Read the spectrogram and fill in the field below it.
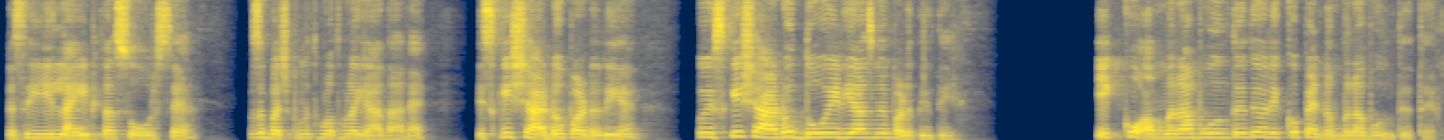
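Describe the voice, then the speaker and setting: A woman's voice: mid-range voice, moderate pace, darkish tone. A woman teaching English vocabulary in an online exam-prep lesson, explaining words in Hindi mixed with English and asking her students questions.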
